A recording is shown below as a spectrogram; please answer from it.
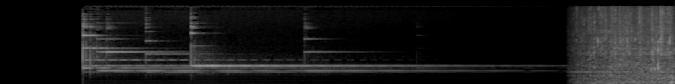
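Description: A short intro jingle of four bell-like struck notes, chime or glockenspiel in character, each ringing on and the whole dying away over several seconds. After a brief silence, a steady background hiss comes in near the end.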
